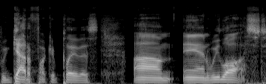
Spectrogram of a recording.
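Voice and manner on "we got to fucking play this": put-on enraged, furious, cursing, no-arguments insistence. Retelling Ilya insisting on the bet: imitating Ilya furious. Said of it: "Ilya was so fucking furious".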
